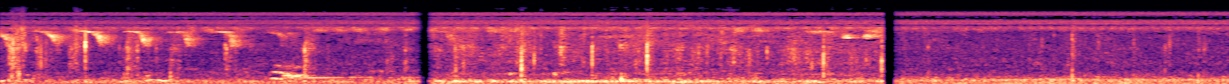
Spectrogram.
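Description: Outdoor country ambience: a steady high-pitched buzz of insects, with birds giving a quick run of falling chirps in the first two seconds and scattered faint clicks after. The sound cuts out for an instant twice, about four and nine seconds in.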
